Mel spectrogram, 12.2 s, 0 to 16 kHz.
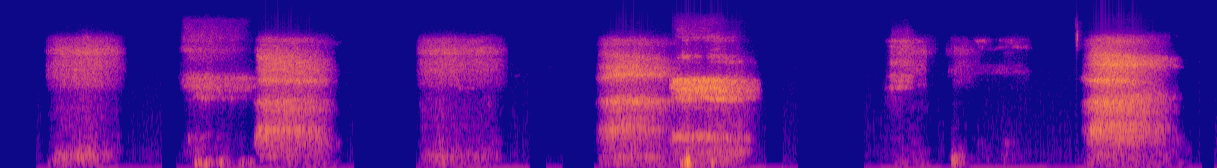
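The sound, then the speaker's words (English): Several quiet deep breaths, slow inhales and exhales in separate puffs with silent pauses between them, soft and airy with no talking. “close your eyes for a few seconds and take about 3 deep breaths”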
